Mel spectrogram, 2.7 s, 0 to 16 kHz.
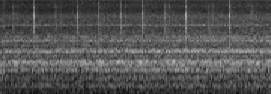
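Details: Vevor diesel heater for an F250 overland build on lowest temperature setting, fuel pump speeding up: steady turbine-like roar with light regular pump tick about four or five per second, exhaust heating; burning cleanly, normal running.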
